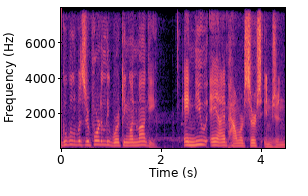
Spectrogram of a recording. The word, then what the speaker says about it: Magi: current new AI project called Maggie yes you can say it like Maggie noodles you see Google positioned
